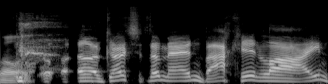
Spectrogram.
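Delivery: put-on drawled Yorkshire accent. Acting out an actor who tries posh British but can only do Yorkshire, Sean Bean voice, Yorkshire accent. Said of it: "I can only do Yorkshire".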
